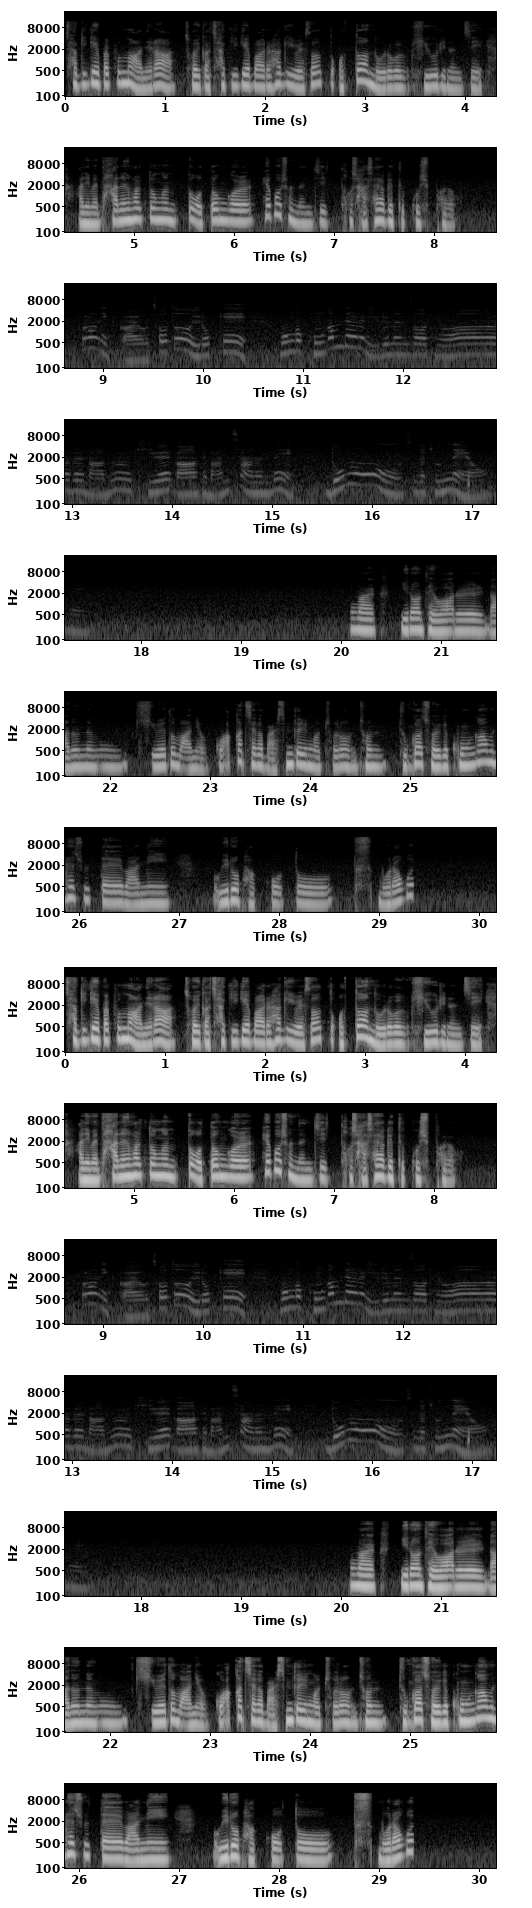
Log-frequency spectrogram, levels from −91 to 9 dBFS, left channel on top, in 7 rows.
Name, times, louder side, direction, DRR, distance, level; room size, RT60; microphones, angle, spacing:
voice 1, 0.0-2.6 2.9-8.2 20.1-20.3 20.6-26.9 27.3-29.3, right 6 dB, 80° right, 0.3 m, -25 dB
voice 2, 8.8-15.2 15.5-17.5, right 1 dB, 10° right, 5.4 m, -54 dB
head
